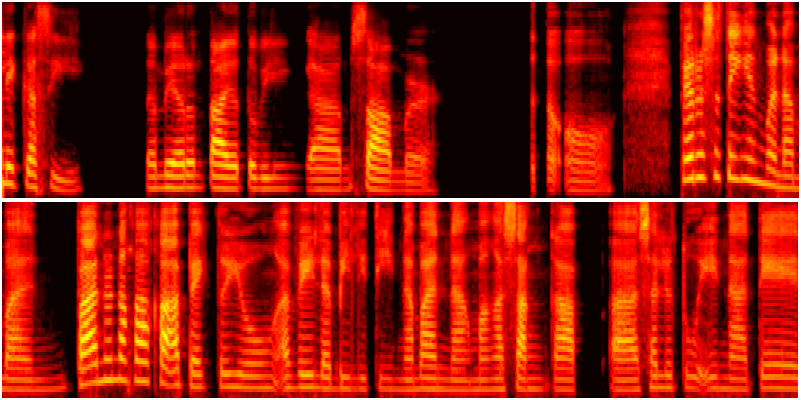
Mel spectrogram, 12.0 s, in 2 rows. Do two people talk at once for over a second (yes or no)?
no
